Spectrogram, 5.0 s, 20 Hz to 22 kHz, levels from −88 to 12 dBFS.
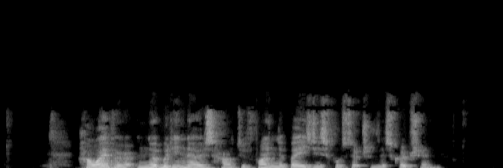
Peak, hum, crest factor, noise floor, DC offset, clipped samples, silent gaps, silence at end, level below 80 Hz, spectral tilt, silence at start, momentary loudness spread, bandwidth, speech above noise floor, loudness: -2 dBFS; none; 18 dB; -53 dBFS; under 0.1%; under 0.1%; none; 0.65 s; -56 dBFS; -5.5 dB/octave; 0.8 s; 12 LU; 9.6 kHz; 34 dB; -20 LUFS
